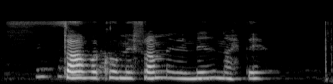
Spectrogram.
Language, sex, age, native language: Icelandic, female, 11, Icelandic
